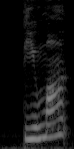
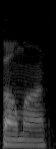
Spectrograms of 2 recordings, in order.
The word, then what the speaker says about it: Beaumont: hold on i want you to try and pronounce that uh the name of that city in texas dumont a lot of dead times that is beaumont i thought there was some crazy pronunciation that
